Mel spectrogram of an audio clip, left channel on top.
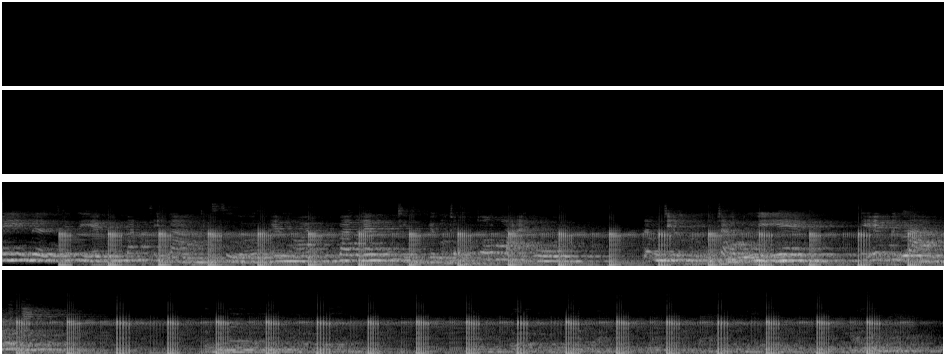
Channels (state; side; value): silent; left; 56 dB below the other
